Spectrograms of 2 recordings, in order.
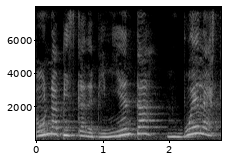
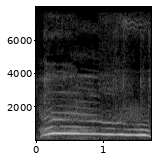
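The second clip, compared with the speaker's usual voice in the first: angry bear grunt; 6 semitones higher than usual. A narrator's reading. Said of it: "Le hace ... porque está muy enojado". (gruñido de oso enojado)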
